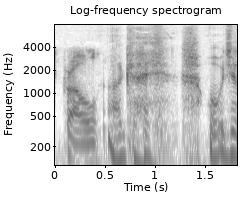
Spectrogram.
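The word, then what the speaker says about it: Crowle: Phil's in, I don't know how you pronounce it, Crowell, is it, in Lincolnshire? Hello, Phil. Hi, yeah, it's Crowell.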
